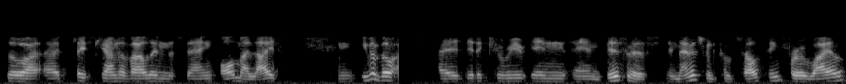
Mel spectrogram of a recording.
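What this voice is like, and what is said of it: Austrian accent. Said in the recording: “you do have a fabulous accent ... you are originally from Austria”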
